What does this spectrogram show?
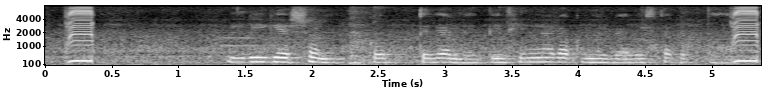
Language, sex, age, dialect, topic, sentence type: Bengali, female, 41-45, Standard Colloquial, agriculture, statement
